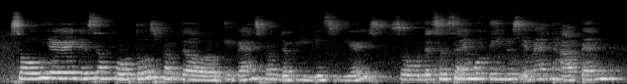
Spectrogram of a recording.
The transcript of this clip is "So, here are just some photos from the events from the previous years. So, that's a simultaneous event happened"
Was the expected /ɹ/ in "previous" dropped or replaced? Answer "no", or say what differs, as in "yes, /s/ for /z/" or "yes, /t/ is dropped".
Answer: no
